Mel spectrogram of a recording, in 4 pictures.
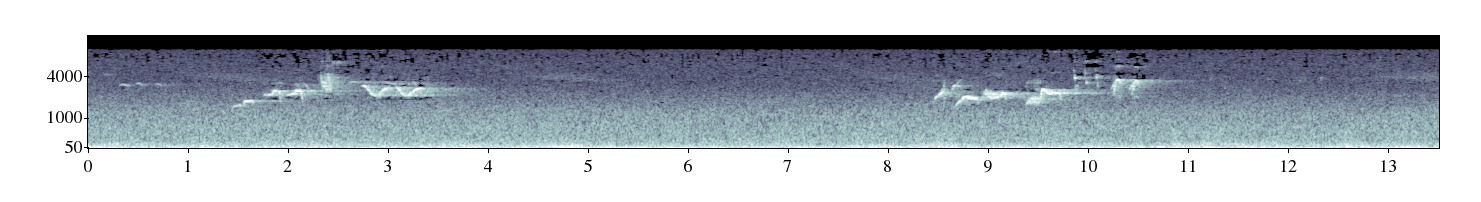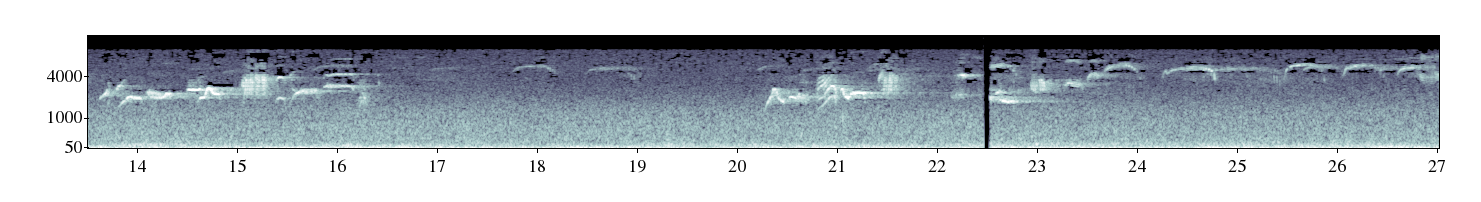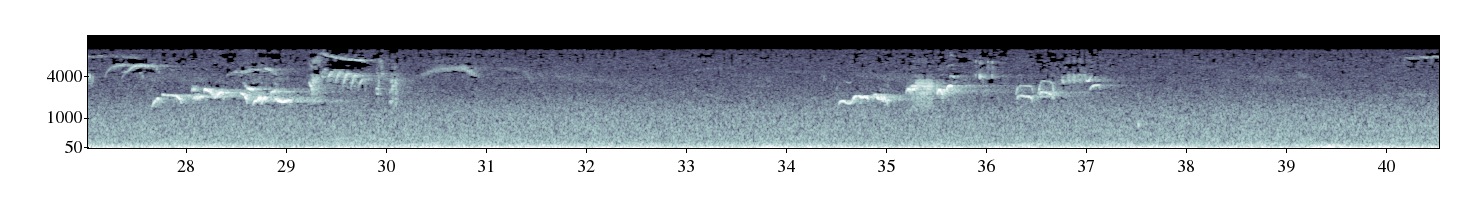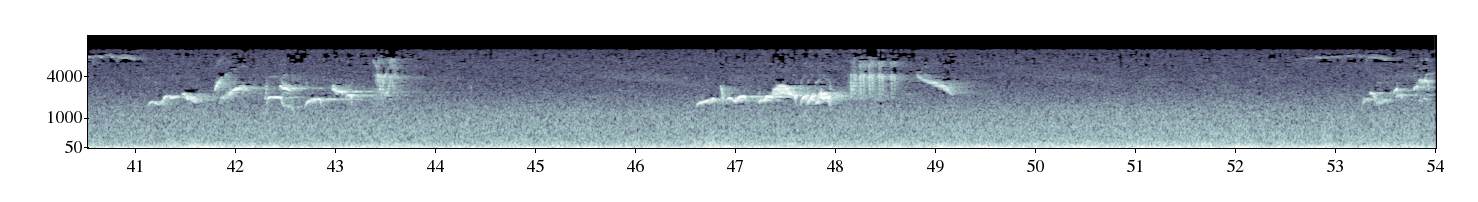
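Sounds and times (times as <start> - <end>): background hiss: 0.0 - 54.0.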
